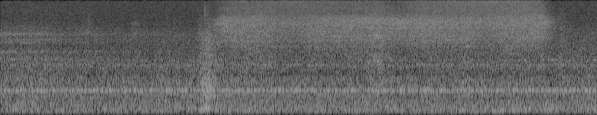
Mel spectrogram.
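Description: Electric suburban train heard from inside the carriage as it pulls away from the platform: steady running noise with a constant whine. A single knock comes about three seconds in, followed by a hiss that lasts until near the end.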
